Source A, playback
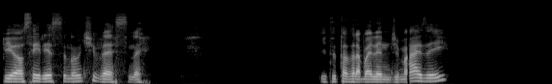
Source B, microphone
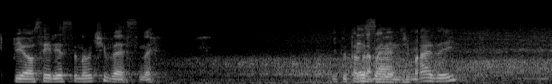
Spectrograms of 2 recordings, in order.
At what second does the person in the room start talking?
4 s

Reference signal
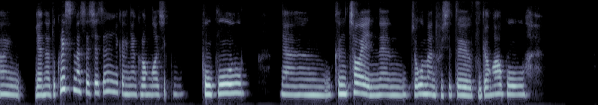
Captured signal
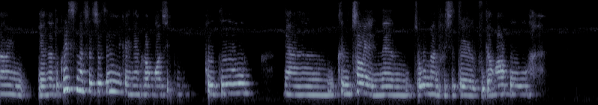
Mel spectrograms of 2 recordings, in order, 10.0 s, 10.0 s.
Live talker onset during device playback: none

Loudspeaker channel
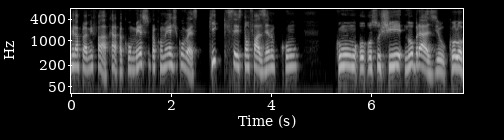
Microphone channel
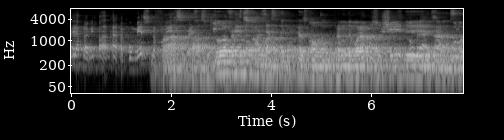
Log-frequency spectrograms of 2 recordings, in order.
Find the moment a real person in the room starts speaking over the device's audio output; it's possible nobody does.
2 s

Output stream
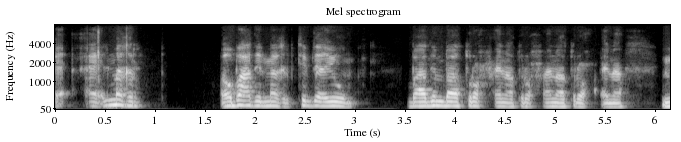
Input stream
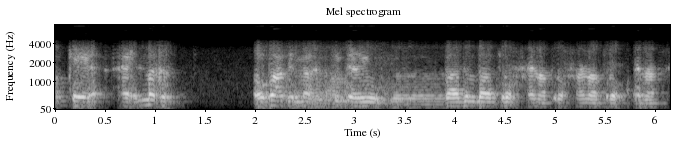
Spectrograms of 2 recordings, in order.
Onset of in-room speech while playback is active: 2 s

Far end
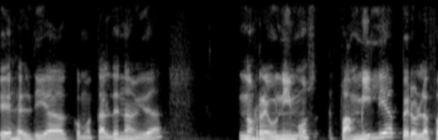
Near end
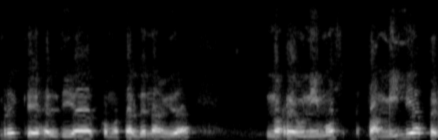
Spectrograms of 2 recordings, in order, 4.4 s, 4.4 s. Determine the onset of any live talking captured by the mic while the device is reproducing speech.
none

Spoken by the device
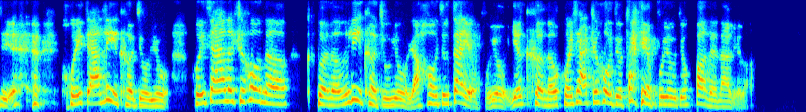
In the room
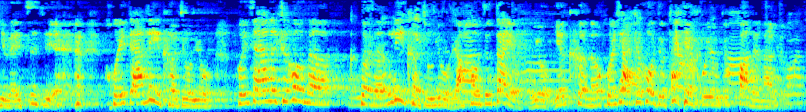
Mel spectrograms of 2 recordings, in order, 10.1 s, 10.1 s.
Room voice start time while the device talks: 4 s

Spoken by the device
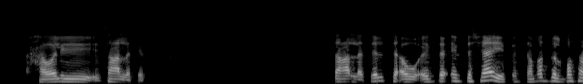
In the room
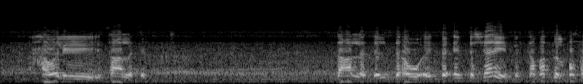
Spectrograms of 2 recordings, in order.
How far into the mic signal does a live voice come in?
none

